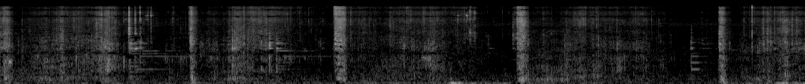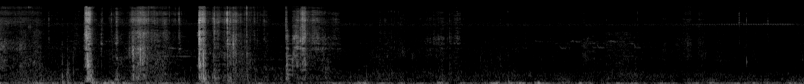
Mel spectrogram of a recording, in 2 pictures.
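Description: Short-handled digging pick chopping into dump soil full of old glass and shells: about ten sharp, irregular strikes with glassy clinks over the first eleven seconds. After that comes quieter scraping and sifting, with a steady high insect buzz.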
